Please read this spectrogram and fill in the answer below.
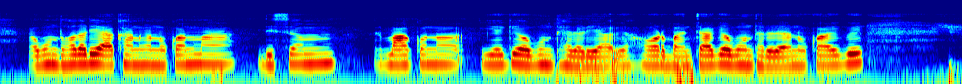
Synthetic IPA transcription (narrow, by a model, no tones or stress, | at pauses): ɔbund̪ɔɦɔd̪aɽijaʔkʰankʰanɔkanmad̪isəm | ɾmakɔnɔijaɡɛɔbunt̪ʰɛd̪aɽijaɡɛɦɔɽbaɲt͡ʃaɡɛɔbunt̪ʰɛd̪adjanɔkaɡiɡuj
